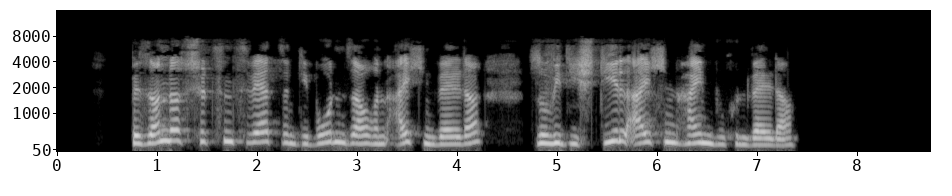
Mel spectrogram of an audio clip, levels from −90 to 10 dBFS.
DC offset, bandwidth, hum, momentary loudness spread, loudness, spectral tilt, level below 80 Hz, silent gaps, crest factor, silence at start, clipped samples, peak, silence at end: under 0.1%; 7.8 kHz; none; 8 LU; -16 LUFS; -5 dB/octave; -60 dBFS; 4.66-4.71 s; 16 dB; 0.75 s; under 0.1%; -2 dBFS; 1.35 s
